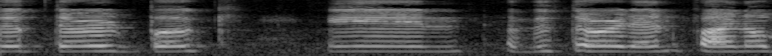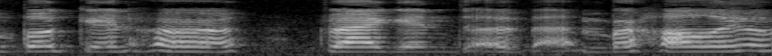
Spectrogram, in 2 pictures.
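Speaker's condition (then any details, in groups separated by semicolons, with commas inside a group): Cerebral palsy; uses wheelchair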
